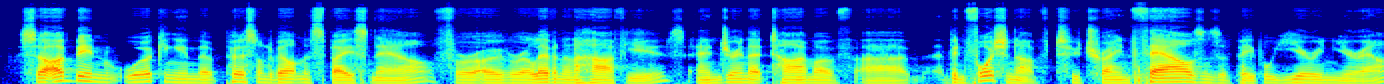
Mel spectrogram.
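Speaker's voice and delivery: very low, quiet, subdued, low-key, low-energy delivery. Showing how the first minutes on stage sound: low energy delivery. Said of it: "I do it in low energy. So it'd sound like this".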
